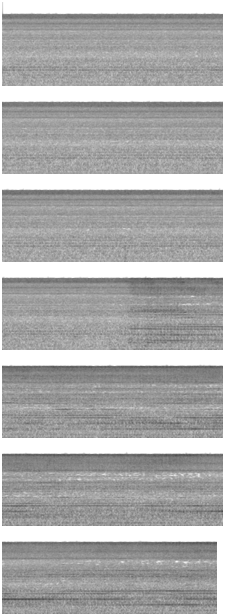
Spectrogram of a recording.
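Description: Portable sawmill running with a steady mechanical drone. About halfway through it grows louder and takes on a whining tone as the saw head travels along the log, cutting it.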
